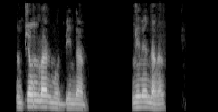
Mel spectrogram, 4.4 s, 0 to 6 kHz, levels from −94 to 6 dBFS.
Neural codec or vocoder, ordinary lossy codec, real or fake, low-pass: codec, 16 kHz, 16 kbps, FunCodec, trained on Chinese and English, 50 frames a second; MP3, 32 kbps; fake; 5.4 kHz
